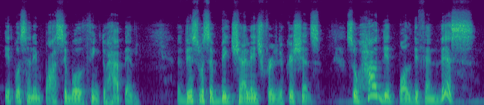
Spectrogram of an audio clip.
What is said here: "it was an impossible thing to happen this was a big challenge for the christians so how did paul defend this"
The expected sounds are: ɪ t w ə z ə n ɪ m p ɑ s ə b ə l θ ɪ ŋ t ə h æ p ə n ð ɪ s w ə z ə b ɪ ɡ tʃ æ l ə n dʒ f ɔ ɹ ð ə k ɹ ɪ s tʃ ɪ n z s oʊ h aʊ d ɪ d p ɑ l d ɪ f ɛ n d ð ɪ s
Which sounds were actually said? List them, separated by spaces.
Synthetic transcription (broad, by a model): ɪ t w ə s ə n ɪ m p ɑ s ə b ə l θ ɪ ŋ t ə h æ p ə n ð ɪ s w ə s ə b ɪ ɡ tʃ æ l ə n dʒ f ɔ ɹ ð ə k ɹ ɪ s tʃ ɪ n s oʊ h aʊ d ɪ d p ɑ l d ɪ f ɛ n d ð ɪ s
